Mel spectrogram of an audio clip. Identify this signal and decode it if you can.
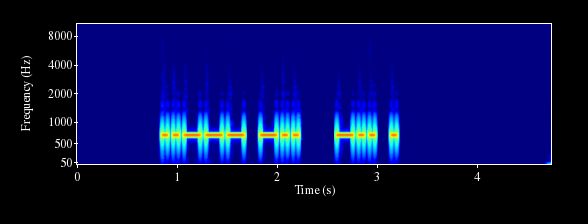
Morse code, heard as a keyed tone, about 22 wpm, 700 Hz. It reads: 2D DE
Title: Field Day Exchanges Encore - 22wpm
